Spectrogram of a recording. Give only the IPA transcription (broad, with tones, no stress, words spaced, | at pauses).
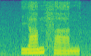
ja˧˥m fa˨˩n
